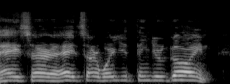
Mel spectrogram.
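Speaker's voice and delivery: mock yelling, high pitched. Retelling how a man with five kids stopped him: imitating someone yelling. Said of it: "he started yelling at me".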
